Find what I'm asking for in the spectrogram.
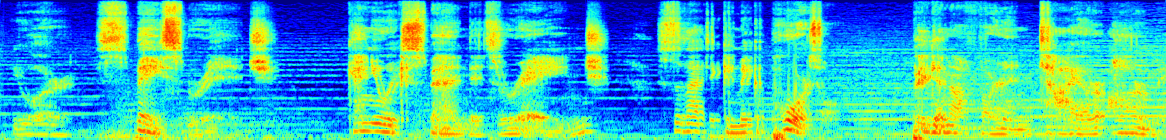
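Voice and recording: Over clear music in the background, a man uses a put-on character voice at a fairly low pitch and a very slow pace.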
